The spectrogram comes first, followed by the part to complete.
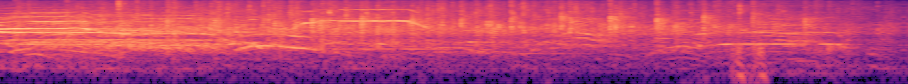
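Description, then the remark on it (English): An audience erupts in joyful shouting and cheering, many voices whooping and calling out at once over scattered applause, loud and sustained before tapering slightly at the end. “The sound of joyful shouting.”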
